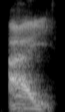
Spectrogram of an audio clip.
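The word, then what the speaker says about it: hay: Ay. Also, the H there is silent. You see the H at the beginning of a word in Spanish, it is silent.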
